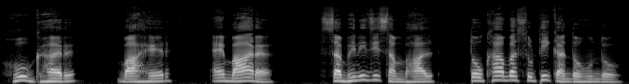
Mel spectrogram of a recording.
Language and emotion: Sindhi, neutral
